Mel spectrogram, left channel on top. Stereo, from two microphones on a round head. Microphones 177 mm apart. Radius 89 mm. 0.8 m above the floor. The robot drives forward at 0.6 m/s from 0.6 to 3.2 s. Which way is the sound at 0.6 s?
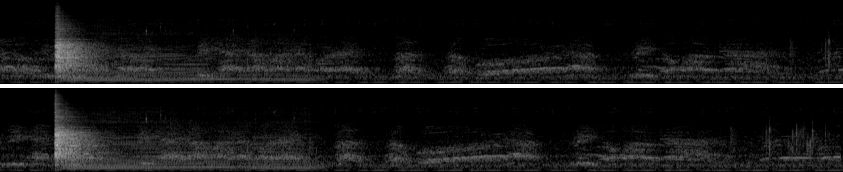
45° right (ahead or behind).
